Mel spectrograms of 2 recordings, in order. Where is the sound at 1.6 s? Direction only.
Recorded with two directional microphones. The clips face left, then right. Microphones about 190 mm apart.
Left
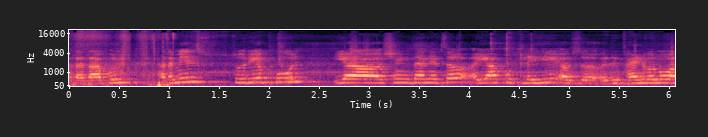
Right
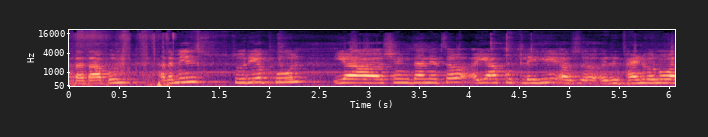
20° right (ahead or behind).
